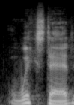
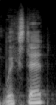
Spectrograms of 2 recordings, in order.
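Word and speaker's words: Wixted: last thing I mean wickstead is how I would say it's w-i-x-t-e-d wickstead yeah sure but someone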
